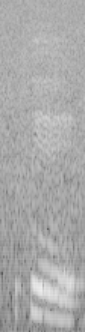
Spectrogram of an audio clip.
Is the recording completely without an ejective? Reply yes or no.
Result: yes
